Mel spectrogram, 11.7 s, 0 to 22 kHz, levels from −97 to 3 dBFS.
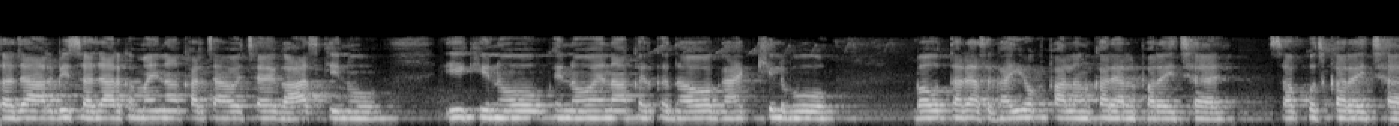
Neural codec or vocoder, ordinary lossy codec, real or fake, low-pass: none; none; real; 7.2 kHz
